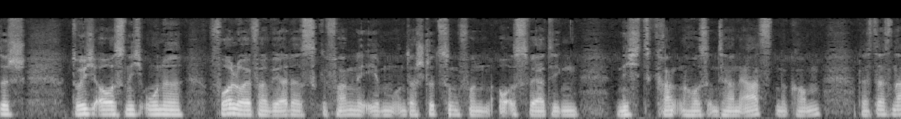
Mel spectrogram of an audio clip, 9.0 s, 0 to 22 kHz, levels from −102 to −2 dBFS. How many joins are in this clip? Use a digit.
0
